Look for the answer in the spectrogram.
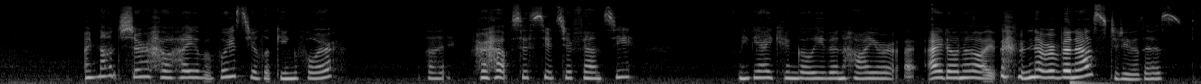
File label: Kind of High Pitch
